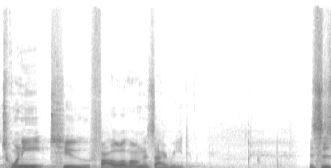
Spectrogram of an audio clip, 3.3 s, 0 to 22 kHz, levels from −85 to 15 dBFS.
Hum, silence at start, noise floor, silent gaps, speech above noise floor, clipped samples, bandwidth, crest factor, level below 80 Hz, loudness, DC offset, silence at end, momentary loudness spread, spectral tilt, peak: none; 0 s; -65 dBFS; none; 33 dB; under 0.1%; over 20 kHz; 18 dB; -76 dBFS; -33 LUFS; under 0.1%; 0 s; 11 LU; -4.5 dB/octave; -16 dBFS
